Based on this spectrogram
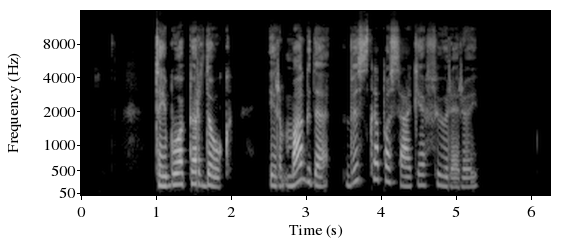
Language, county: Lithuanian, Kaunas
